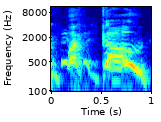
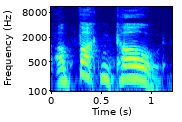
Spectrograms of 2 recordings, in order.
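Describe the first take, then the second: First: Much higher, louder whiny brother voice; imitating brother. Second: A hint of a whiny hungover brother, a bit louder; imitating brother. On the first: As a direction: hammer home how cold he claims to be, pitched way up. Imitating brother, escalating retelling. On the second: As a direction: mutter it like a cold, hungover sibling.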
